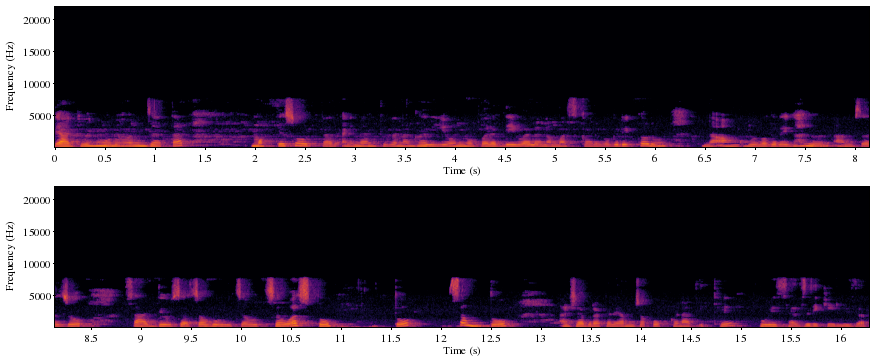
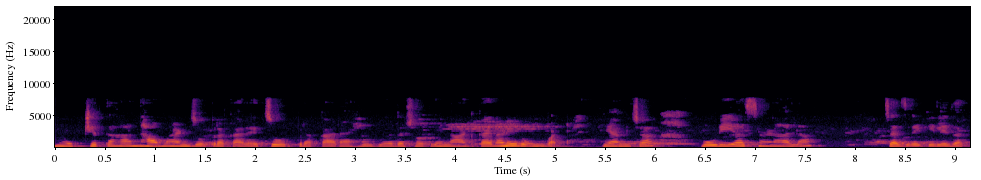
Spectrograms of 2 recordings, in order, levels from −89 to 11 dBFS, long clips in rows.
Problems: constant background noise, background conversations at intervals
